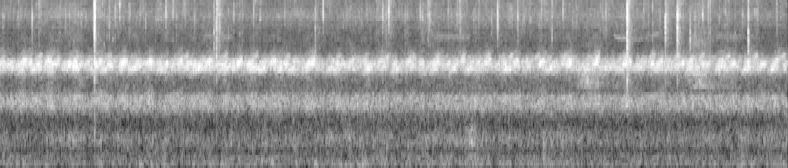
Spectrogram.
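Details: Unbroken frog chorus, a massed high buzzing trill that holds steady, with occasional sharp clicks over a low rumble.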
